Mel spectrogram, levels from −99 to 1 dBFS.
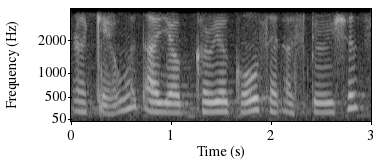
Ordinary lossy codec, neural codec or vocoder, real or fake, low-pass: none; none; real; 3.6 kHz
